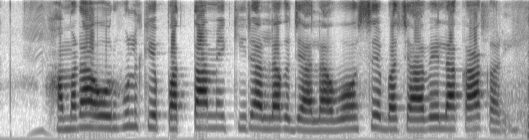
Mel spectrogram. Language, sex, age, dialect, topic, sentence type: Magahi, female, 31-35, Western, agriculture, question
